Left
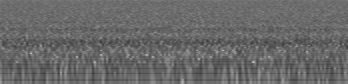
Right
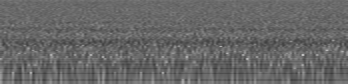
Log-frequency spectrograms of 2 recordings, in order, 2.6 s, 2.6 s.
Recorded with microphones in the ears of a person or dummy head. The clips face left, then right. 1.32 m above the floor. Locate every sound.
Only background noise.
